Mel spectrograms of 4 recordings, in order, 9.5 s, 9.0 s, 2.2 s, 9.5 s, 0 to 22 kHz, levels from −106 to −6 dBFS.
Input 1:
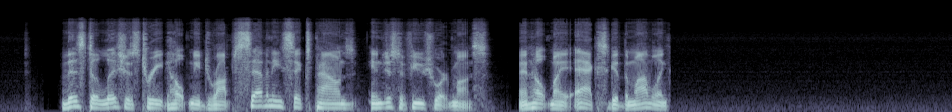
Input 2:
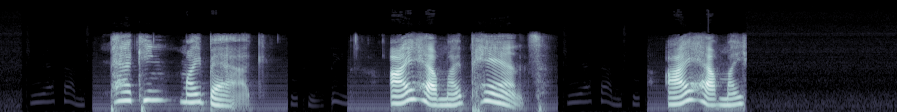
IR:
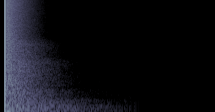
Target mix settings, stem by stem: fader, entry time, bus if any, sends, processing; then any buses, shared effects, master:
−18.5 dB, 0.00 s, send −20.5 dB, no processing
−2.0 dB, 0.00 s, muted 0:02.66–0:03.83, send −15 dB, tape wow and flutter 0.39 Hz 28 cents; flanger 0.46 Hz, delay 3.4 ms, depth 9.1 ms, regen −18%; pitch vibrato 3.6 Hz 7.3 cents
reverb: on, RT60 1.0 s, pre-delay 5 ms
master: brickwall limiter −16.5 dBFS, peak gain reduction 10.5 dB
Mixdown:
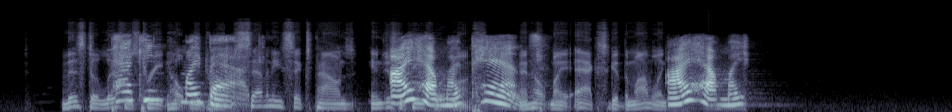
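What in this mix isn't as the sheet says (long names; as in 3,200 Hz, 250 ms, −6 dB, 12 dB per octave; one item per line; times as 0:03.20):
stem 2 −2.0 dB → −11.5 dB
reverb return −9.0 dB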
